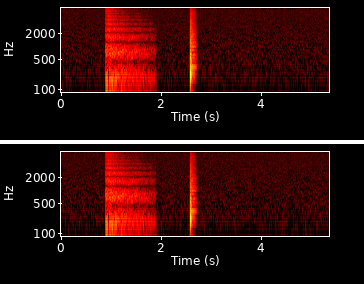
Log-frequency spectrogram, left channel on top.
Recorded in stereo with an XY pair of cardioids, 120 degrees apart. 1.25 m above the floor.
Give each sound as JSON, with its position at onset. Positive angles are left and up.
{"t": 0.9, "sound": "a gunshot", "azimuth_deg": -5}
{"t": 2.6, "sound": "a snare drum", "azimuth_deg": 20}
